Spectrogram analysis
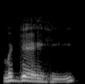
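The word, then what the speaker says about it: McGeachy: The Meahhei name pronounced Meahhei uh may sound familiar to some older diehard ACC hoops fans.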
